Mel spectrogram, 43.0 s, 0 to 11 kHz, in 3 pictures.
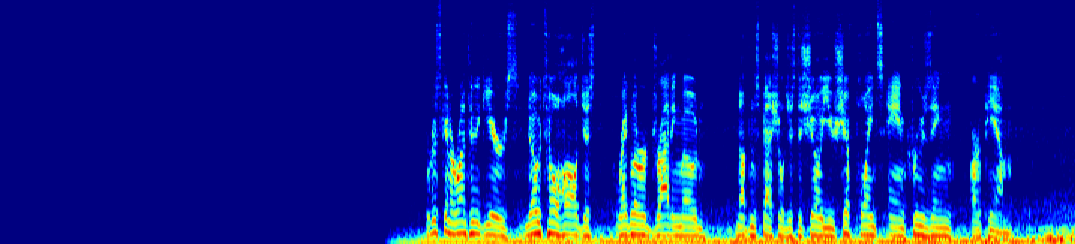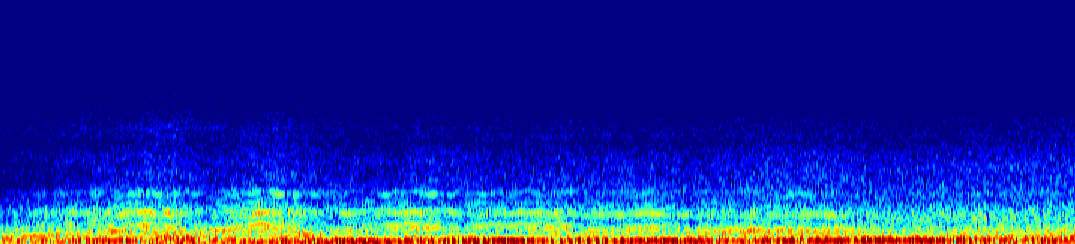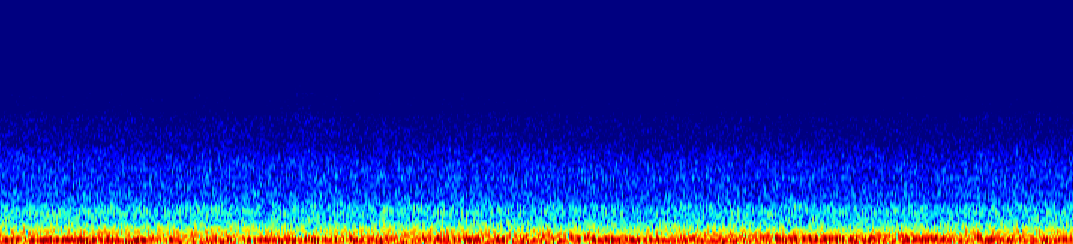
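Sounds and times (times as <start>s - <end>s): road noise: 5.2s - 42.9s
truck engine accelerating: 5.2s - 42.9s.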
